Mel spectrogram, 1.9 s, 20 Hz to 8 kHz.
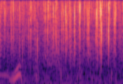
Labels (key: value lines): label: biophony, cascading saw
recorder: SoundTrap 600 or HydroMoth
